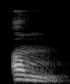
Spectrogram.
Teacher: जब हम अम बोलते हैं तो हमारी जो आवाज है नासिका से निकलती है, इसलिए इसको नासिका नाम दे दिया। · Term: अनुसारा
